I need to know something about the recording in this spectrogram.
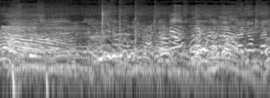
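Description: Several men talking and calling out over one another in loud, excited chatter, with a couple of dull low thumps in the first second.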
